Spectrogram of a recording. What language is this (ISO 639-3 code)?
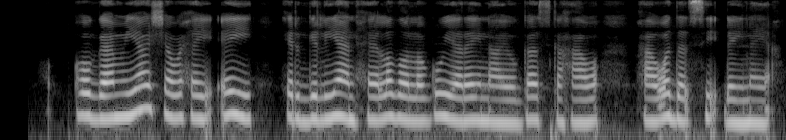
som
